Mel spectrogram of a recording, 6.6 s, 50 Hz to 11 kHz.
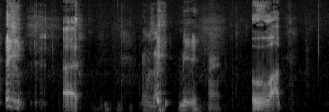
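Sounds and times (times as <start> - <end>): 
speech: 0.1 - 0.6, 1.2 - 1.7, 3.0 - 5.7
loud burps: 1.2 - 1.7.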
